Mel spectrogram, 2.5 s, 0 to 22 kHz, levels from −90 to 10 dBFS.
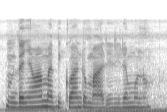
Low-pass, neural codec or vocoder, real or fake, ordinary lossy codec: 10.8 kHz; none; real; MP3, 96 kbps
